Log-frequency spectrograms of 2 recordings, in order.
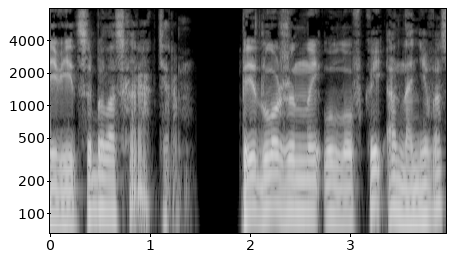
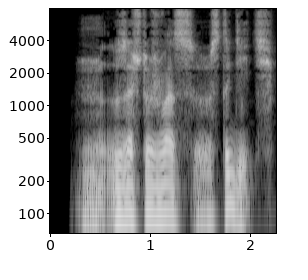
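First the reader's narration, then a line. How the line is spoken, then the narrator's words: Timid babble. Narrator (Russian): пролепетал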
